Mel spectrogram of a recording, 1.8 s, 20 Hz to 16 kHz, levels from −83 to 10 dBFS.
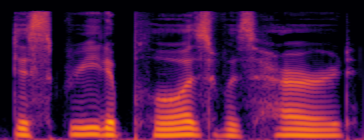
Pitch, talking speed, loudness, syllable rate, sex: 155 Hz, 130 wpm, -18 LUFS, 4.1 syllables/s, female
